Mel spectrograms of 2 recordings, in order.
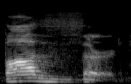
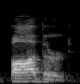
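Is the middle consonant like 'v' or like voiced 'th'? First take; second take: v; th. First: The middle consonant is a 'v' sound. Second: The middle consonant is a voiced 'th'. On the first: "So it becomes a V" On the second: "can't be bothered, mate, becomes"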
